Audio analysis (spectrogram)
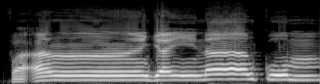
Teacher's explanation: Nah, maka karena huruf nonnya ini di atas huruf non ada alif kecil berdiri ke atas, maka huruf nonnya ini dibaca panjang. Nah, ini namanya matobi'i, panjangnya 2 harokat atau kira-kira 2 ketukan.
